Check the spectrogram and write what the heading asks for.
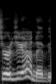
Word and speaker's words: Georgiana: You asked me earlier, how do you say Georgiana? And I was like, oh, it's Georgiana, because that's how the narrator of the audiobook said it.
